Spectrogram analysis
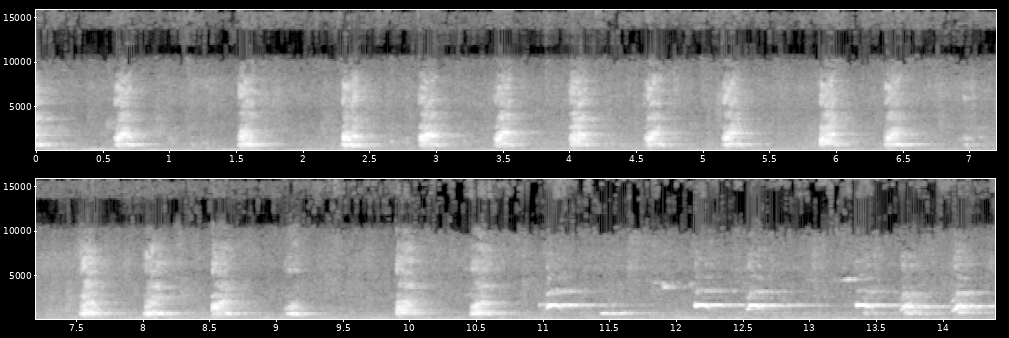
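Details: Barking of Dhoni, a pet Labrador Retriever: loud single barks repeated roughly once a second and fairly evenly spaced. They grow softer toward the end, where thin, high whistling tones appear alongside.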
